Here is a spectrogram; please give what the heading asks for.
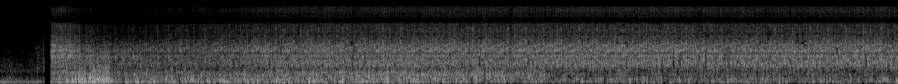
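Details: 1994 Ford F250 turbo IDI diesel started after replacing fuel injection return lines and O-rings, air cleaner off to check leaks: catches and settles into steady, even clatter with no misses or hiss; normal diesel idle.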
